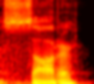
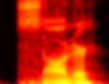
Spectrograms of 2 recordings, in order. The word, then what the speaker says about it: solder: way to do it are you pronouncing the ill no solder okay solder you're just kind of barely like I'm just picking up a tiny bit of that silent l in there solder I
